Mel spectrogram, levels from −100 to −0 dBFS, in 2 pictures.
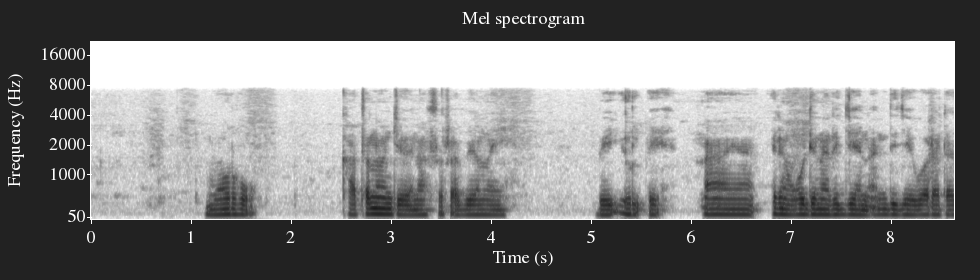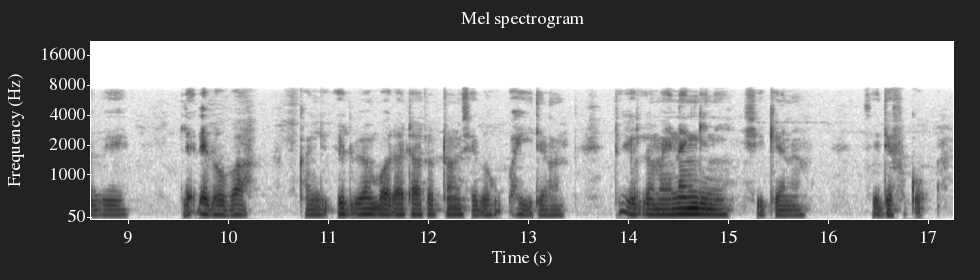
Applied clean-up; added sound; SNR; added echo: none; none; none; none.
